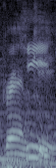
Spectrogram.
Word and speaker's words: Grand Cay: How do you say it? Key or Grand K? Cay. Grand Key.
